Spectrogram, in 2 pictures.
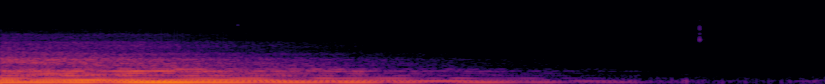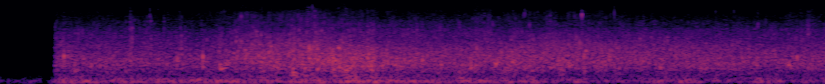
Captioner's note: water Splashing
